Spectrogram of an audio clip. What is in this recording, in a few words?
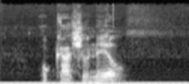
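"occasioneel", Dutch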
